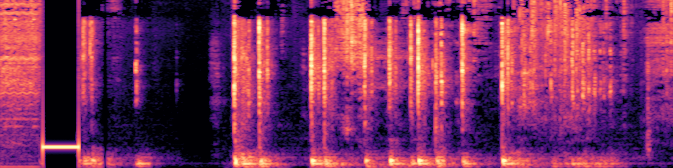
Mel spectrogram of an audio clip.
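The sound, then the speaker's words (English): Loud, heavy-handed typing on a computer keyboard, keys struck hard in uneven bursts of thudding clacks, preceded by a brief steady electronic tone and a short pause. “Using your fingers on that keyboard or a hammer?”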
